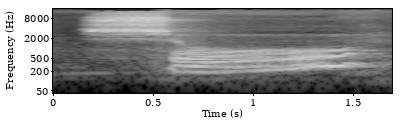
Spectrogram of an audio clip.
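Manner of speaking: "Chuveiro" with long pauses, chu, vei, ro; "Chuveiro" in three isolated, stretched syllables; syllable breakdown. Shown as a demonstration. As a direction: sound out "Chuveiro" very slowly. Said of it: "separou em trissílabo".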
